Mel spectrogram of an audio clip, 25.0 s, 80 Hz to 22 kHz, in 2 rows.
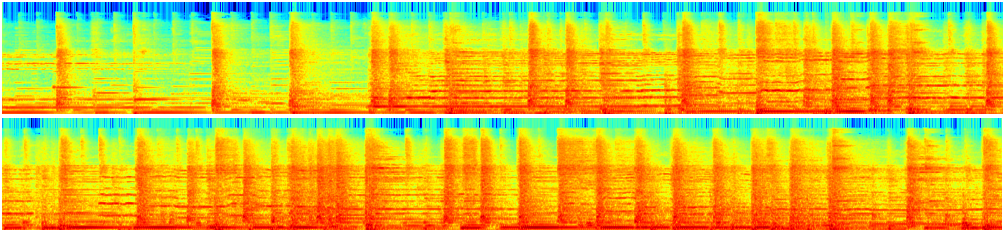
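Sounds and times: acoustic guitar: 0.0s - 25.0s
congas: 0.0s - 25.0s
drum kit: 0.0s - 25.0s
electric bass: 0.0s - 25.0s
keyboard: 0.0s - 25.0s.

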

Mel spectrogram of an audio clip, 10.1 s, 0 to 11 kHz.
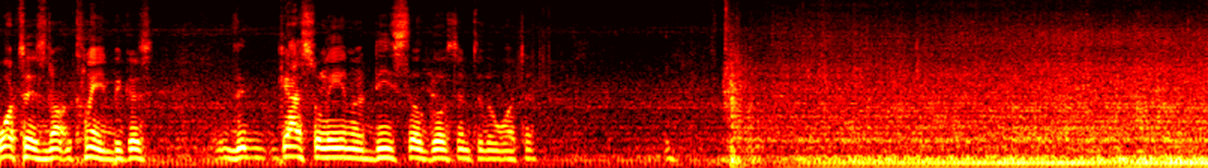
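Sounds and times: motorboat engine droning: 0.0s - 10.0s.

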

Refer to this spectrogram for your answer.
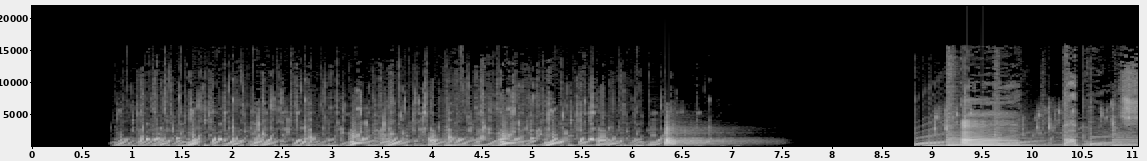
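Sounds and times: cartoon bubbling plops: 0.8s - 7.0s, 8.8s - 10.9s.

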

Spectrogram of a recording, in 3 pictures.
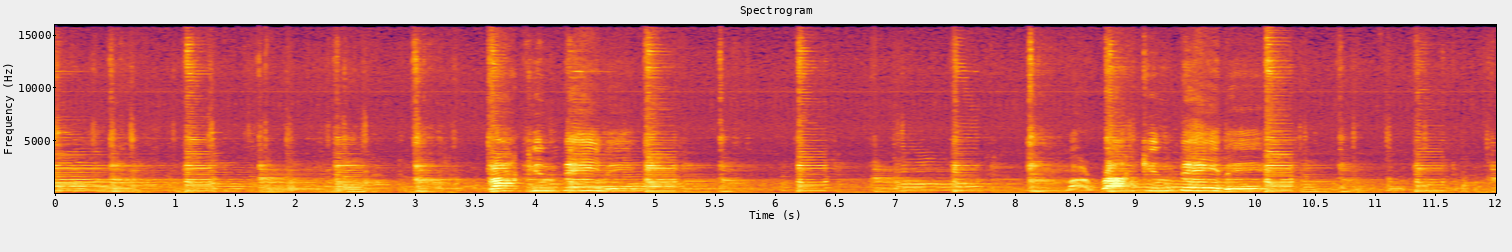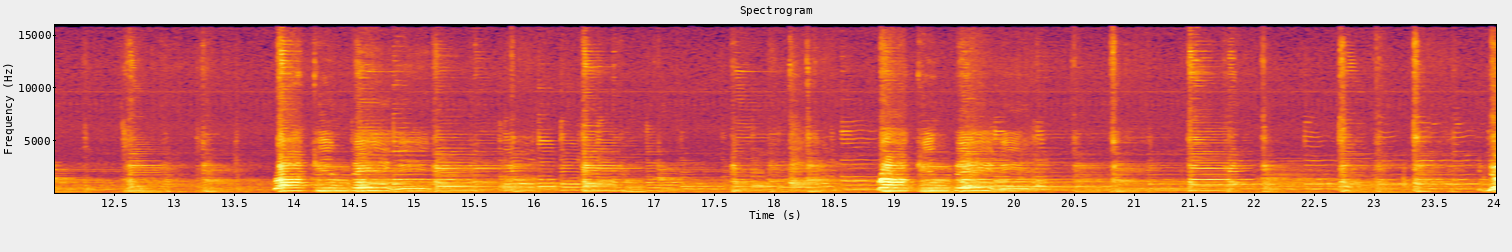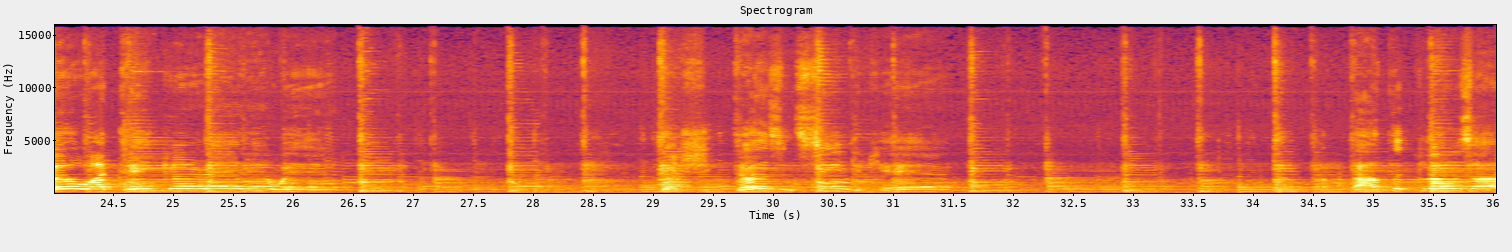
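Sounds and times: person singing: 0.0s - 1.0s, 3.5s - 5.6s, 7.1s - 10.7s, 13.8s - 16.3s, 17.4s - 26.8s, 28.9s - 31.6s, 34.8s - 36.0s
strummed acoustic guitar: 0.0s - 36.0s.

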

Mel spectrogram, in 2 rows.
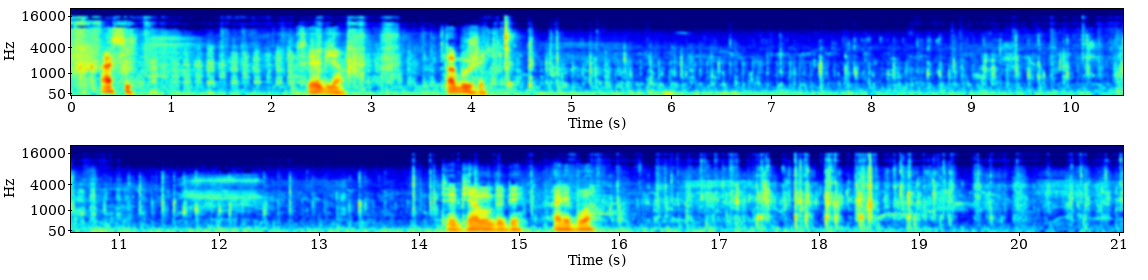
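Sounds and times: puppy panting: 0.0s - 7.4s, 8.6s - 12.4s.

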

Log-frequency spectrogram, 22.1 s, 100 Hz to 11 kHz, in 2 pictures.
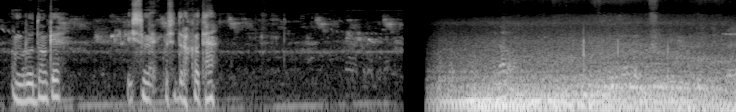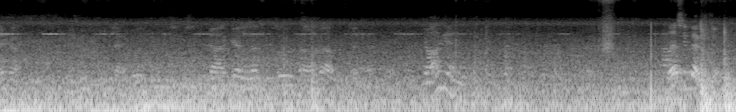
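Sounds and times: loud low rumble: 6.4s - 21.9s.

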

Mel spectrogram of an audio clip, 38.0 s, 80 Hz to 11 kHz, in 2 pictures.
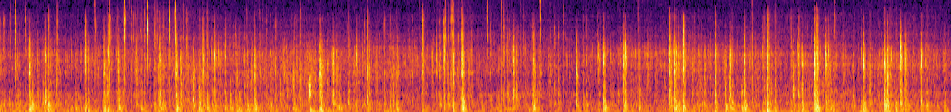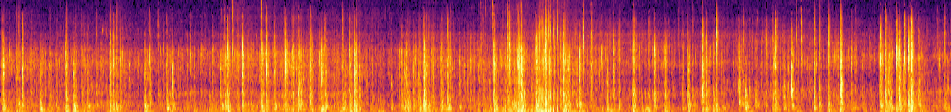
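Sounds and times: light ticking and tapping: 0.0s - 38.0s.

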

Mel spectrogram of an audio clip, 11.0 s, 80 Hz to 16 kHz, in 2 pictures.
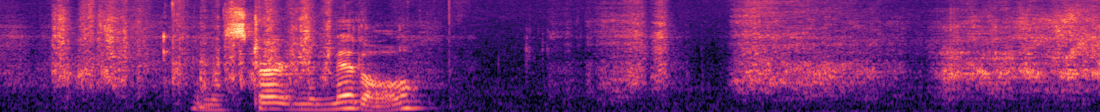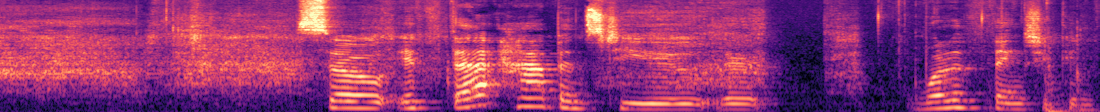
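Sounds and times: glue bottle tip scratching paper: 2.8s - 7.8s, 8.6s - 9.9s.

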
